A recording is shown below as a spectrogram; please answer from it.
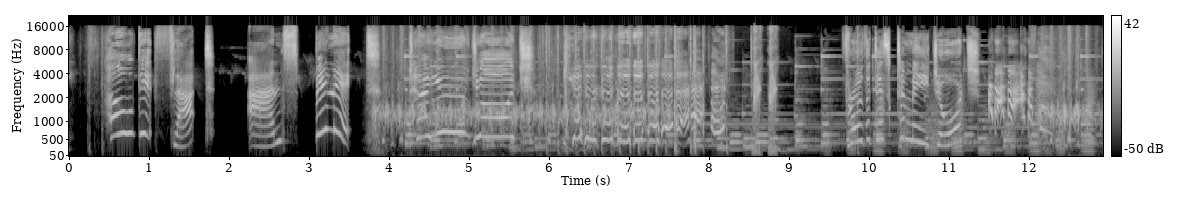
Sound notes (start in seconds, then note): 6.2 giggling; 7.6 snorting; 11.4 laughing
